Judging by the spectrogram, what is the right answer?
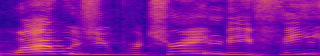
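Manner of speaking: high, loud mock wounded wail. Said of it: "he was like".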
